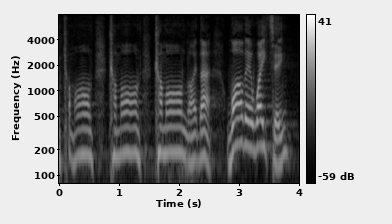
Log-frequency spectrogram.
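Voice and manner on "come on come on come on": a hint of nervous impatience, "come on" repeated; impatient urging. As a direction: mildly hurry him along under the breath. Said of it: "Jairus is stood there going".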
